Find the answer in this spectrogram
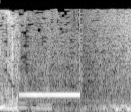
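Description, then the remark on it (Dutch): A phone line rings out with one steady, mid-pitched ringback tone lasting just over a second, then drops to faint line hiss while the call stays unanswered. “neemt verder niemand op.”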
